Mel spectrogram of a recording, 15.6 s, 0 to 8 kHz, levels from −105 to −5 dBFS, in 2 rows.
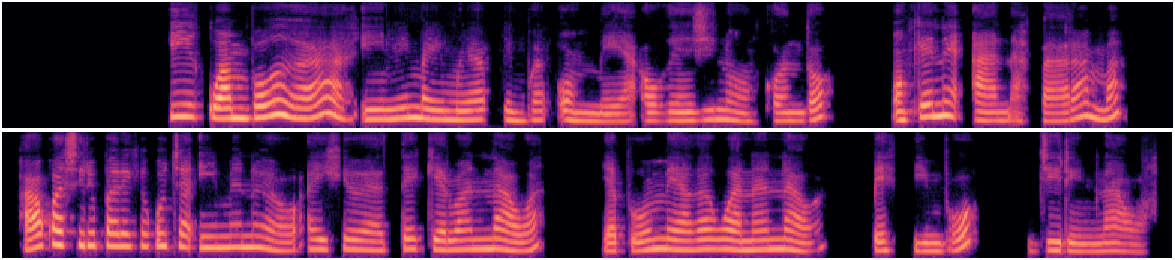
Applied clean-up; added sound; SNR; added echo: neural mask model DeepFilterNet 3.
